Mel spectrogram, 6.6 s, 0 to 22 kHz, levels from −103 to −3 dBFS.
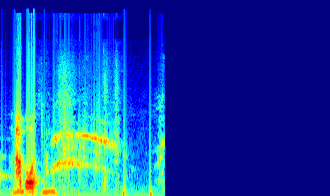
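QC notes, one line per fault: Throughout, interleaved audio read as planar: the speech plays an octave low and doubled, with a choppy buzz at about 47 Hz, which fits 1024-sample blocks split wrongly.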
